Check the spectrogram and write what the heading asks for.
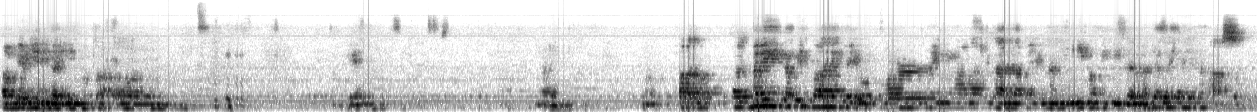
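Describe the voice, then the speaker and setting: A man's voice: a little high, a little slow, long pauses, dull audio. A man with a Filipino accent preaching a sermon in a chatty way, often checking in with the congregation with little tag questions. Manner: conversational, peppered with "okay?" and "no?" tag questions. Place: large church hall. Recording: echoey hall, mic at a distance, noisy live stream.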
